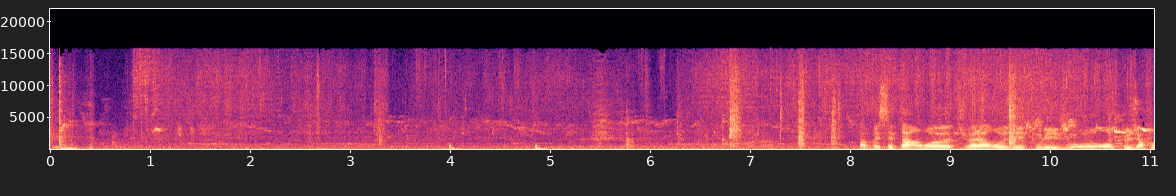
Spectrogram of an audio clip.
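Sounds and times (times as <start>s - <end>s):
garden hose spraying: 0.6s - 11.0s
water pattering on gravel: 0.7s - 11.0s
short knocks: 3.9s - 5.2s.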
